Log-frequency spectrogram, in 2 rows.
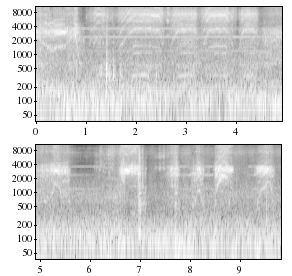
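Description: Axial SCX24 micro crawler's small electric motor and gears whining in short bursts that rise and fall in pitch with the throttle, as it crawls over rocks.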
